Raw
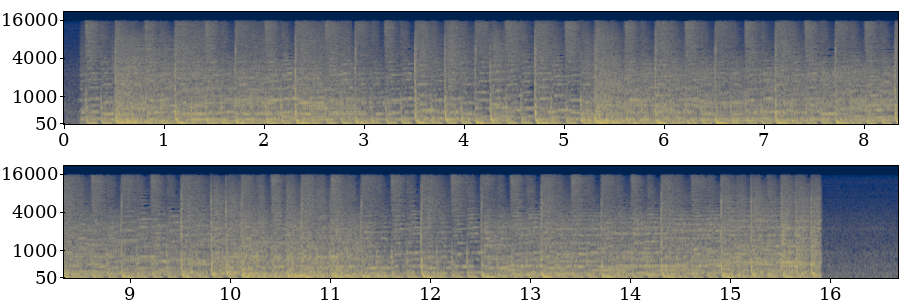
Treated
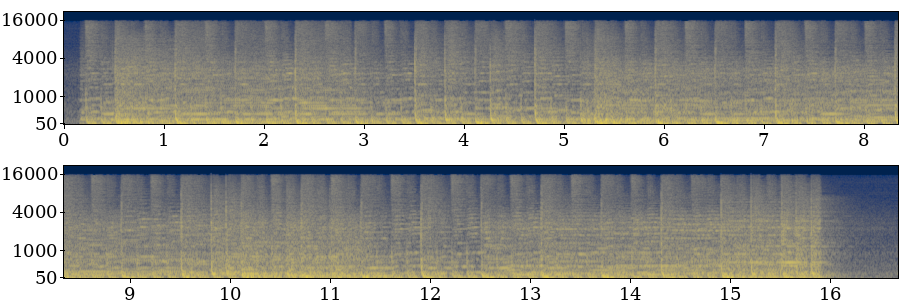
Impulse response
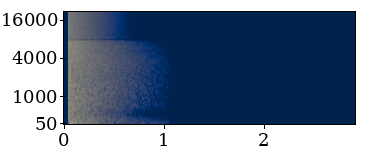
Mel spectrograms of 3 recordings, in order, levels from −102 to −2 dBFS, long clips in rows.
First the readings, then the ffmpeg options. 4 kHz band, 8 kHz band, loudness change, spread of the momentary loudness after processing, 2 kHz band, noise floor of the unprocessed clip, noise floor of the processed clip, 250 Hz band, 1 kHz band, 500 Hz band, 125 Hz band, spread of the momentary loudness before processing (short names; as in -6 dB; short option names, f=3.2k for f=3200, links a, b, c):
+6.5 dB, +4.5 dB, +6.0 dB, 4 LU, +6.0 dB, -52 dBFS, -35 dBFS, +6.5 dB, +4.5 dB, +5.0 dB, +7.0 dB, 4 LU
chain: -filter_complex "[0:a]asplit=2[a][b];[1:a]atrim=start_sample=2205[c];[b][c]afir=irnorm=-1:irlink=0,volume=-19dB[d];[a][d]amix=inputs=2:normalize=0,volume=5.5dB"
